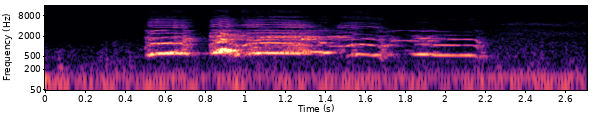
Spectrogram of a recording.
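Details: Hint rooster crowing once, a brief harsh opening note followed by a long hoarse stretched syllable that tapers and falls away, over a quiet low hum.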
